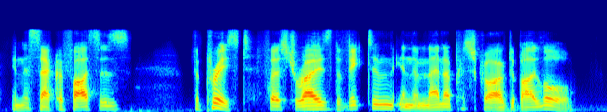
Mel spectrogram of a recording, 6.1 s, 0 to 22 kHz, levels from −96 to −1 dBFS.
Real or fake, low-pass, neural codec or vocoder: fake; 7.2 kHz; codec, 16 kHz, 1 kbps, X-Codec, HuBERT features, trained on general audio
